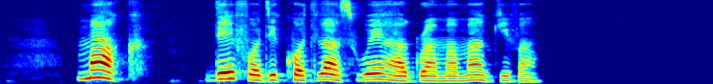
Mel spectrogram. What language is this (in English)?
Nigerian Pidgin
